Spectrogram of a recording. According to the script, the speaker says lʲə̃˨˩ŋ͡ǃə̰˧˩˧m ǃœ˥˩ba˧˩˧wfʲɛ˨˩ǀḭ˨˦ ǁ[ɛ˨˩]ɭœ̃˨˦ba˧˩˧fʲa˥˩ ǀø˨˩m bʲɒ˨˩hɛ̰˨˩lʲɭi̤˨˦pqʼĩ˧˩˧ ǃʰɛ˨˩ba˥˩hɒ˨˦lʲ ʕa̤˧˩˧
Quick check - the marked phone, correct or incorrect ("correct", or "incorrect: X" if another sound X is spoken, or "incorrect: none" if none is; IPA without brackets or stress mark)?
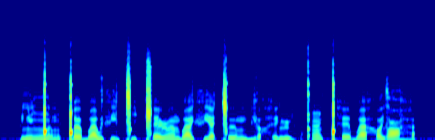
correct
